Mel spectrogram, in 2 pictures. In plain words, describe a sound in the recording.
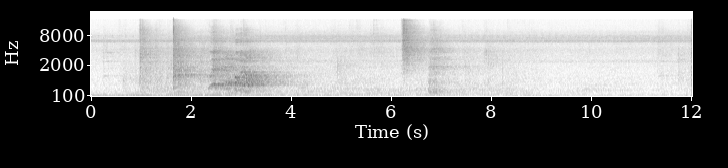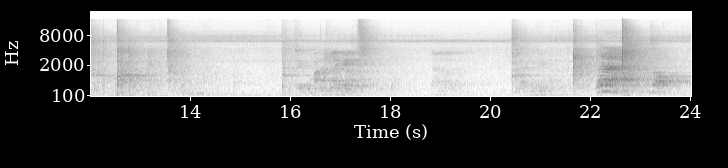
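Badminton rackets hit a shuttlecock with sharp pops in an echoing hall.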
